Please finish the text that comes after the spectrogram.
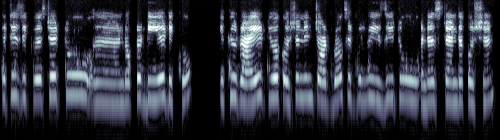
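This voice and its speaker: A woman's voice: high voice, fairly even intonation, normal speed, no room sound. A woman moderating an online session with formal, polite announcements, heard over dull, lo-fi call audio.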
